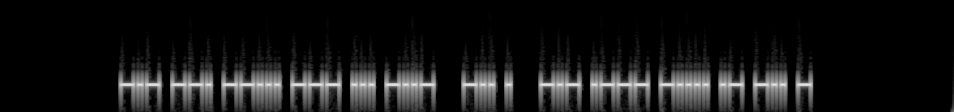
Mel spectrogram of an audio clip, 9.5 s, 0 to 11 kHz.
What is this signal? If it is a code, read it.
Morse code, heard as a keyed tone, about 27 wpm, 700 Hz. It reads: KG7OSX DE KJ6ADT
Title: USA Callsign DE Callsign 28wpm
